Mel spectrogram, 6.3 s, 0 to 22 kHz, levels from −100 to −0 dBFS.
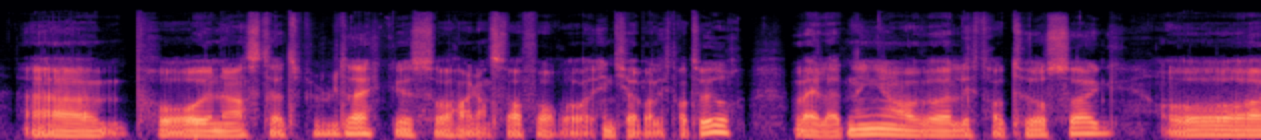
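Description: Speech, with a time-stretched section from 2.11 to 4.23 s that suddenly sounds rushed at about 1.62 times the normal pace, pitch unchanged, likely from software dropping short pieces to shorten it.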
